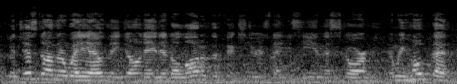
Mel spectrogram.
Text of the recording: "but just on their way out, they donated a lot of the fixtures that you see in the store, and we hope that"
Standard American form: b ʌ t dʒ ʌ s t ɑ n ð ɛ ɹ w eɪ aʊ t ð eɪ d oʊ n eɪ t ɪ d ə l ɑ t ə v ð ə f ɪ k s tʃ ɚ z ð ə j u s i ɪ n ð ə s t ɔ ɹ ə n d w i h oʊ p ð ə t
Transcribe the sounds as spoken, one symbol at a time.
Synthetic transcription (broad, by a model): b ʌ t dʒ ʌ s t n ð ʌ ɹ w eɪ aʊ t ð eɪ d oʊ n eɪ t ɪ d ə l ɑ t ə v ð ə f ɪ k s tʃ ɚ z ð ə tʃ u s i ɪ n ð ə s t ɔ ɹ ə n w i h oʊ p ð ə t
